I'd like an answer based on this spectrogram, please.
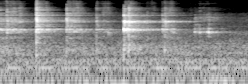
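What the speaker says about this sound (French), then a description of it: "On mélange, on mélange, on mélange." Utensils clink against a bowl while a vegan composed salad with seaweed is tossed, a series of bright metallic taps and scrapes, close and fairly quiet with no talking.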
